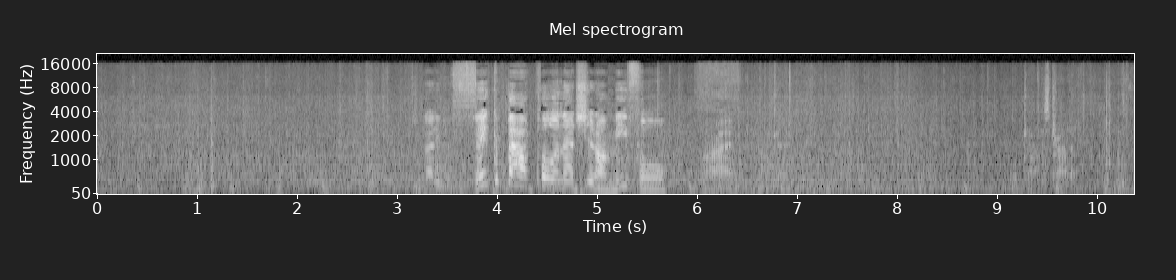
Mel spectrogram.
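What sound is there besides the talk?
rain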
